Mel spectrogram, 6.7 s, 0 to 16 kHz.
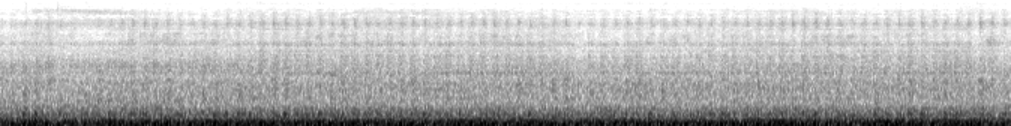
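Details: Audi B5 S4 cold start misfire: fast idle just after cold start with lumpy, uneven beat and occasional stumbles in the low rumble.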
